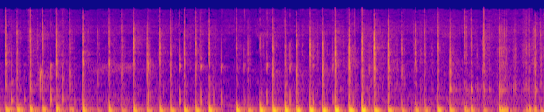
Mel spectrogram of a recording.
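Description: A small, hollow, empty translucent blue plastic cup is held in the hand and tapped and scratched with fingertips and nails. About three dozen quick, dry taps come in an uneven, rapid patter, each a dull low thump with a bright clicky edge that dies away almost at once. There is a brief pause partway through before the tapping resumes.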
